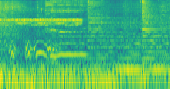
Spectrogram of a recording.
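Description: Wavering, hooting calls like an owl's swoop up and down early on, then give way to steady sustained tones over a dense, continuous musical backdrop. No one speaks.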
